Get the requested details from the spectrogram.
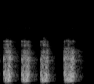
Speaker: right they have to force because those cilia are not there they're trying to get all the tar and all the the debris and all the carcinogens up and out of the lungs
